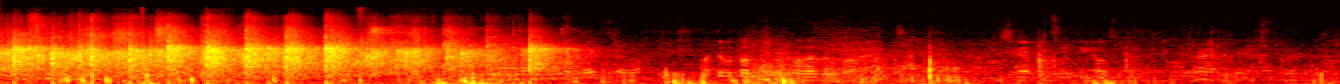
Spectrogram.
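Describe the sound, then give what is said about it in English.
An audience bursts into dense, loud applause as panelists are invited onto the stage for a discussion; the applause holds steady for about four seconds, then quickly thins out and fades, leaving scattered claps and murmuring voices. “Yeah, big round of applause.”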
